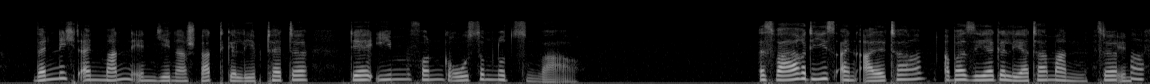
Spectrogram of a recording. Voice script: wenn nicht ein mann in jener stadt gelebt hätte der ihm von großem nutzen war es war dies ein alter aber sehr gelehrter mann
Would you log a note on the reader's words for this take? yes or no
yes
